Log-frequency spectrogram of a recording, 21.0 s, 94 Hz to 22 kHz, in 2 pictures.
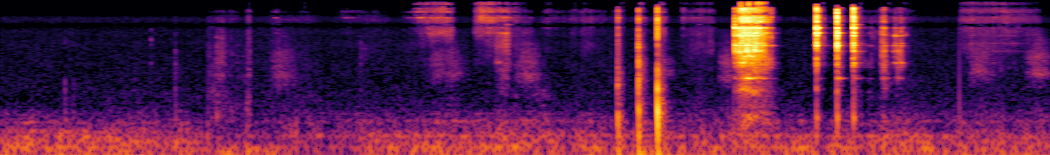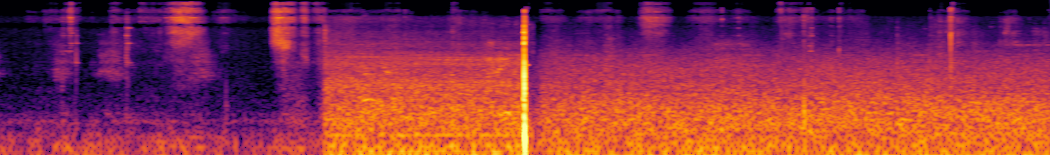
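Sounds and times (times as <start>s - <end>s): metal scraping rasp: 7.4s - 9.0s
metal sword parts clinking: 7.4s - 9.0s.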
